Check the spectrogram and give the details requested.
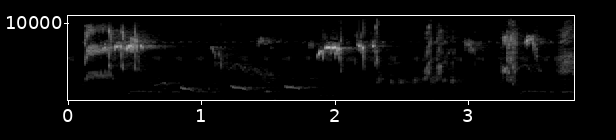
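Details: Blue-crowned hanging parrot, lured, with busy overlapping high shrill chirps and buzzy squeaks in irregular bursts; softer lower whistled notes from other birds sound in between.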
